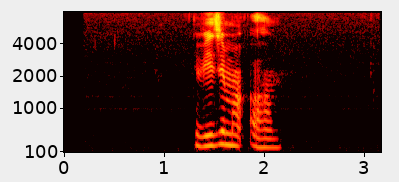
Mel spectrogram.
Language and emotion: Russian, neutral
